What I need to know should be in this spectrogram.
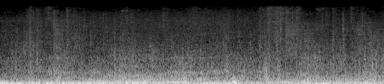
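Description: Footsteps scrape quickly on stone.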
